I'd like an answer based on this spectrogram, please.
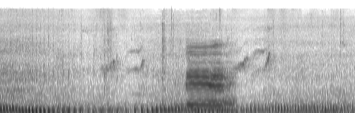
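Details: A single short, harmonic cow moo rises over the steady throb of a nearby engine, with a few bird chirps, while a farmer leads the cows to the pen in the evening.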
